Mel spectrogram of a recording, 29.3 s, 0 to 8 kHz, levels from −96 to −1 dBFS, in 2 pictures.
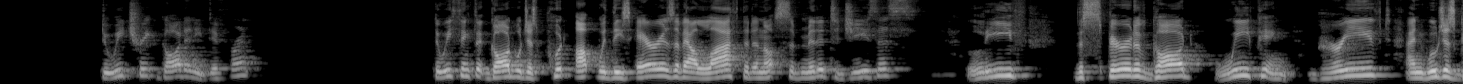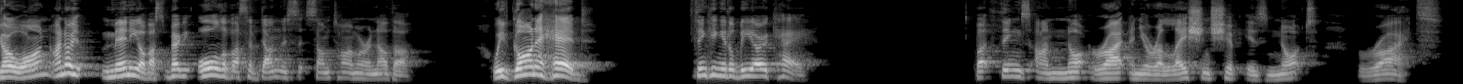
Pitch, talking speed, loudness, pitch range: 180 Hz, 150 wpm, -31 LUFS, 155-205 Hz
